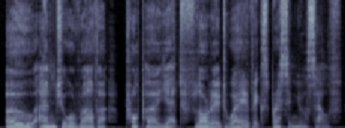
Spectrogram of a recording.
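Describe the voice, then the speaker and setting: An actress playing Monica, a forty-six-year-old novelist who talks in a wry, confiding way and sometimes sinks to a near whisper. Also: female voice, low-pitched, very animated, unhurried, warm tone, no room sound, studio quality. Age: 40s. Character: Monica, a 46-year-old woman novelist, thrice married, wry and self-doubting. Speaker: writer. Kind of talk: audio drama acting, epistolary.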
